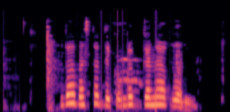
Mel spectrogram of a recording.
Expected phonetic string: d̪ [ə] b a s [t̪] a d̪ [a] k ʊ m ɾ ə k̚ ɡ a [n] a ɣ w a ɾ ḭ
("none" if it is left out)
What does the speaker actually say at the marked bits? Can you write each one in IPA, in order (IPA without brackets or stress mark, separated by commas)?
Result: ɑ, t̪, ə, n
